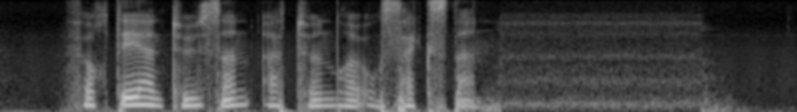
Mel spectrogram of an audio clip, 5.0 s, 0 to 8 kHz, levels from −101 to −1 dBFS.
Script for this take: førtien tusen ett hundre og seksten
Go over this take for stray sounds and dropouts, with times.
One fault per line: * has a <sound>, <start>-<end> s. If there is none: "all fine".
all fine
